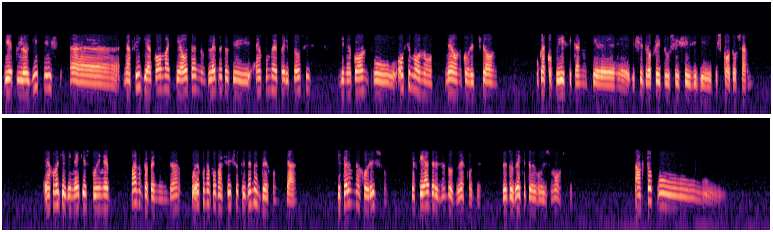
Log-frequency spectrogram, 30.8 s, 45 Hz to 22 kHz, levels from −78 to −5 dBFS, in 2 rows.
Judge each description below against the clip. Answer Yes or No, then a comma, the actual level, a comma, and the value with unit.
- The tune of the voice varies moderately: Yes, average, 4.6 semitones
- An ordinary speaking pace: Yes, average, 125 wpm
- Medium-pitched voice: Yes, medium, 150 Hz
